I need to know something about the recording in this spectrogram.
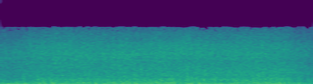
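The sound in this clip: Roar of a large waterfall: dense, steady rushing noise at a constant loud level throughout, with no breaks and no voices.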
